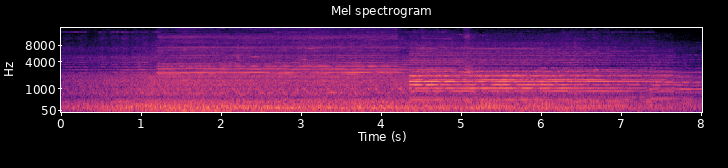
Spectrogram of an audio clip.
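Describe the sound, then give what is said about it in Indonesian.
A dense, continuous roar of Jakarta city street traffic, motorbikes and cars with engines rumbling steadily, and a wailing siren rising over the din partway through, loud throughout with no voices. “Berisik ya Jakarta? Orang-orang sibuk di sini. Jadi, motor mobil modal bandir udah kayak makanan sehari-hari.”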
